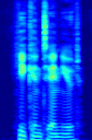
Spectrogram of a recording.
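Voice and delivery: ordinary delivery, nothing marked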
